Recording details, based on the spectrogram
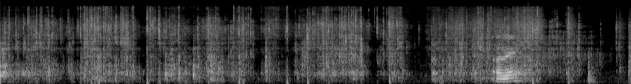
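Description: Strong plastic wrap on a OnePlus 6T phone box crinkles and crackles as it is cut and pulled away, in close, busy bursts with small clicks, while a person says a word.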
